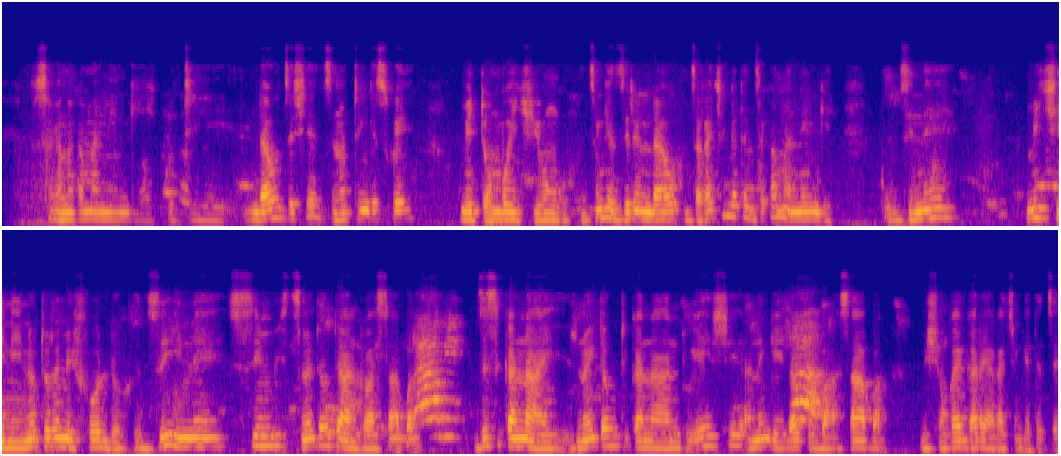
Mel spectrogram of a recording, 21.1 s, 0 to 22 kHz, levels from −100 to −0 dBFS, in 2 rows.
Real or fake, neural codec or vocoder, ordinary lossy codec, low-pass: real; none; Opus, 16 kbps; 7.2 kHz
